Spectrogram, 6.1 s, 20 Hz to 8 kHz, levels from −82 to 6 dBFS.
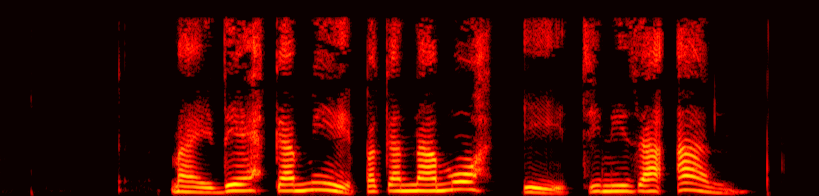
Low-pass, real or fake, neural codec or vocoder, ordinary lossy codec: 7.2 kHz; real; none; MP3, 64 kbps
